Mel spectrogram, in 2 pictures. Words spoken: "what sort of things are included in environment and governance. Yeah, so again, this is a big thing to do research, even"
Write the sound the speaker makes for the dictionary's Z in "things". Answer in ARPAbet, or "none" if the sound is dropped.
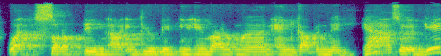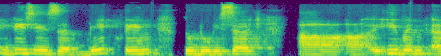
none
